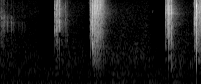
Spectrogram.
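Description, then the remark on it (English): Short bursts of mechanical whirring and clicking from a toy's geared blades spinning as the toy is pushed, the blades directly geared to its motion, four quick hissy spurts separated by brief pauses, with no talking. “Like that's, when you hear the noise, they're spinning.”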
